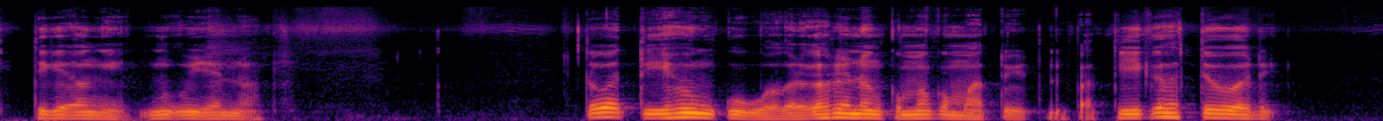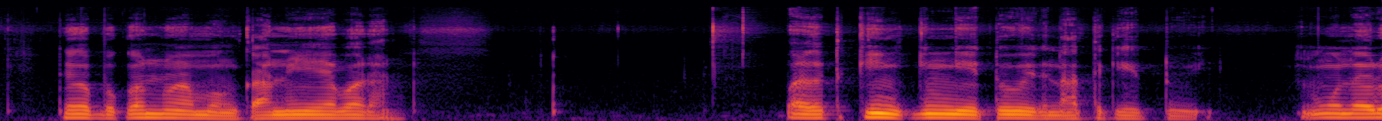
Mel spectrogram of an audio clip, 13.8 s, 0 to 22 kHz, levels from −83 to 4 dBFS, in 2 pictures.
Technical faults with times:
none

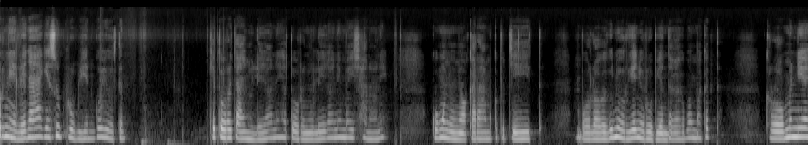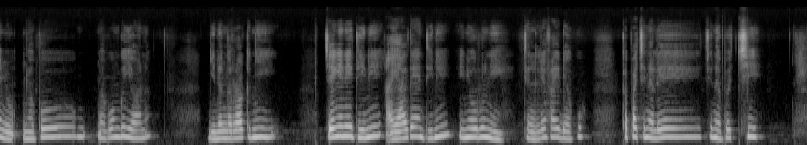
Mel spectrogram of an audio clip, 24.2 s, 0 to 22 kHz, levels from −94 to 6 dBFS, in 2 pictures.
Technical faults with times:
none

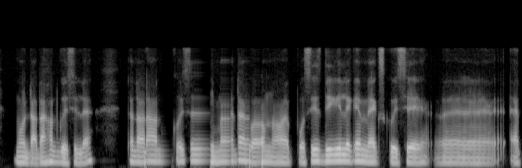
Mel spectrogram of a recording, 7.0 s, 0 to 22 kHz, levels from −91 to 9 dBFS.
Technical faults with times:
1.88-1.95 short concealed packet loss
2.16-2.31 burst of packet loss
2.60-2.83 long network dropout
2.96-3.11 burst of packet loss
3.28-3.35 short concealed packet loss
3.40-3.51 burst of packet loss

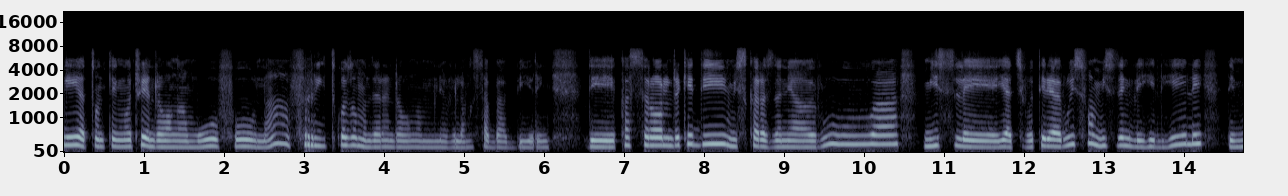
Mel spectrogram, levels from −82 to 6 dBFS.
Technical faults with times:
none

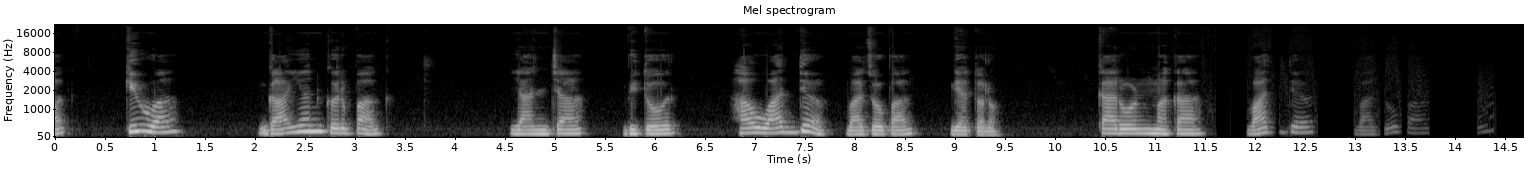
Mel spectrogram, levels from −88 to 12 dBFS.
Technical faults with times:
0.00-14.69 gain pumping
11.46-14.69 truncation distortion on a fade

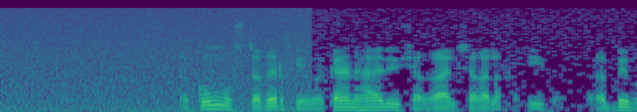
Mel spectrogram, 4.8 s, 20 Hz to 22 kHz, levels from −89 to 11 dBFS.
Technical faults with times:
2.33-4.78 overdone noise removal

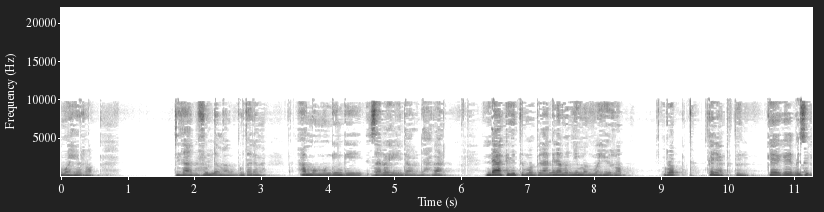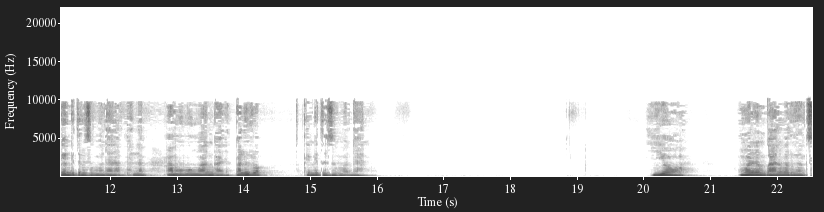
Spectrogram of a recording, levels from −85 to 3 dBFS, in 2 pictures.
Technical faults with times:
0.00-22.54 AAC compression

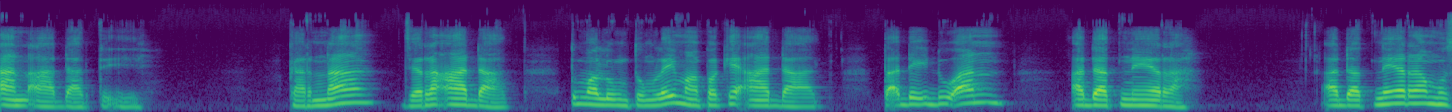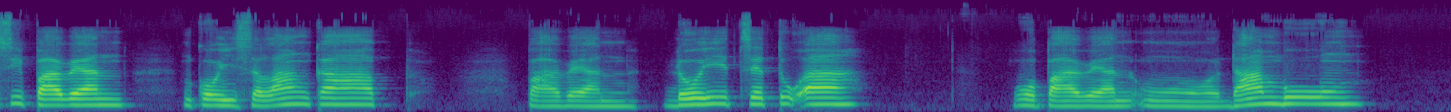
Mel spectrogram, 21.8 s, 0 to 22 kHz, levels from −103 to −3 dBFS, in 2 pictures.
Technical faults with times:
0.00-21.78 Bluetooth SBC compression

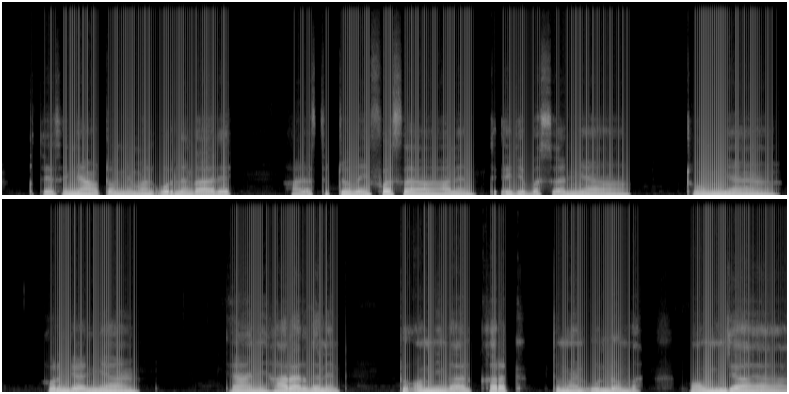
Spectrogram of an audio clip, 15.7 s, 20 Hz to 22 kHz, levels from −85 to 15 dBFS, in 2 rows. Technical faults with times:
0.00-15.71 block size mismatch (truncated)

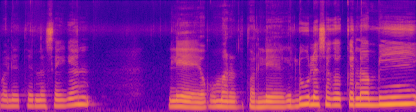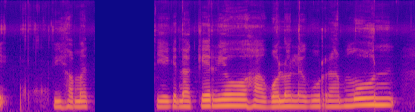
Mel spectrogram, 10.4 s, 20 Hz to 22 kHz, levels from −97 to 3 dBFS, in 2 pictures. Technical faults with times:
6.38-7.13 playback stall

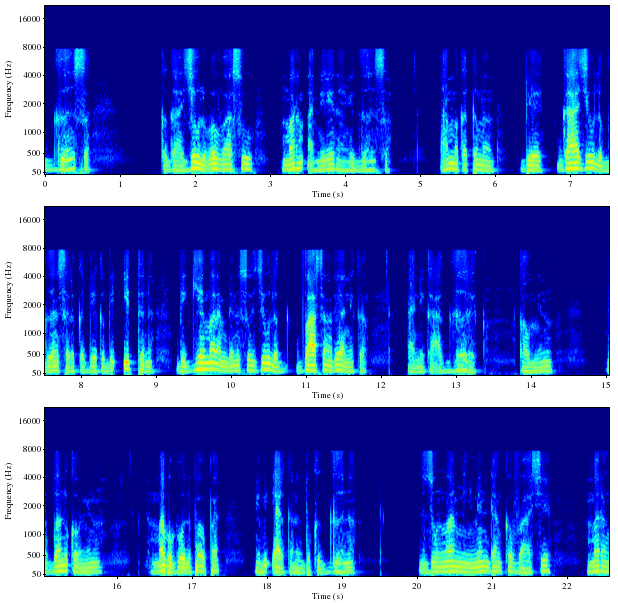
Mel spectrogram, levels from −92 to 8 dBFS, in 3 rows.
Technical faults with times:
0.00-22.56 Bluetooth LC3 compression

